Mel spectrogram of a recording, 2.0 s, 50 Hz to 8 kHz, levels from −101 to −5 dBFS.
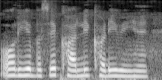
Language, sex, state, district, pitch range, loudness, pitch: Hindi, female, Uttar Pradesh, Lucknow, 210-235 Hz, -16 LUFS, 220 Hz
